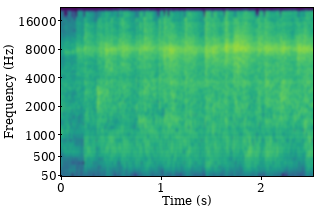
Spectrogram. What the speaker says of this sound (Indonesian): sekali lagi kasih tepuk tangan buat kelompok Garuda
